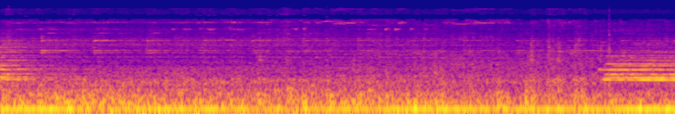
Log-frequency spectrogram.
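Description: Tri-Rail commuter train's air horn sounding a multi-note chord that cuts off just after the start and sounds again about eight seconds in, over a steady low rumble of the train moving through.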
